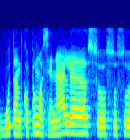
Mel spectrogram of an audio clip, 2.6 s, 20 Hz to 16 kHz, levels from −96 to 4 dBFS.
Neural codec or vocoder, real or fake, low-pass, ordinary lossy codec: none; real; 7.2 kHz; AAC, 64 kbps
